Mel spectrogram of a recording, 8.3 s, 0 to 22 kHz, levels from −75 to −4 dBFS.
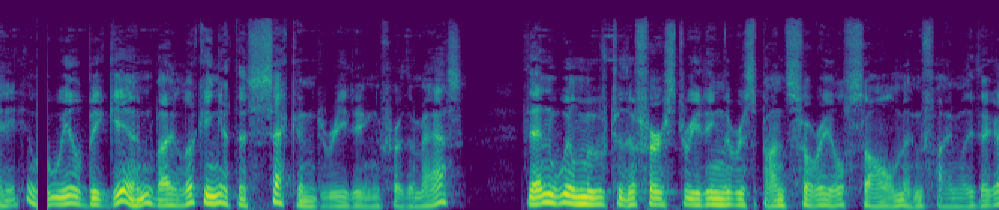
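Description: A Bluetooth stall hits early in the speech, from 0.31 to 0.40 s, where the sound drops to silence for 87 ms and then carries on. The likely cause is radio interference holding back wireless packets long enough for the headphones' small playback buffer to empty, so output halted until resent packets arrived. It sounds like a brief, clean gap punched into the audio rather than a crackle or a fade.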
